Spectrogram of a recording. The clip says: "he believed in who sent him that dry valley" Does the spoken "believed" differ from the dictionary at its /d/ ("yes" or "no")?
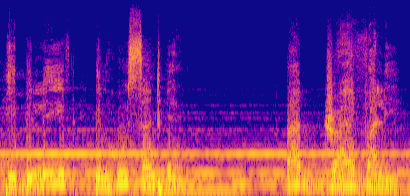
no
